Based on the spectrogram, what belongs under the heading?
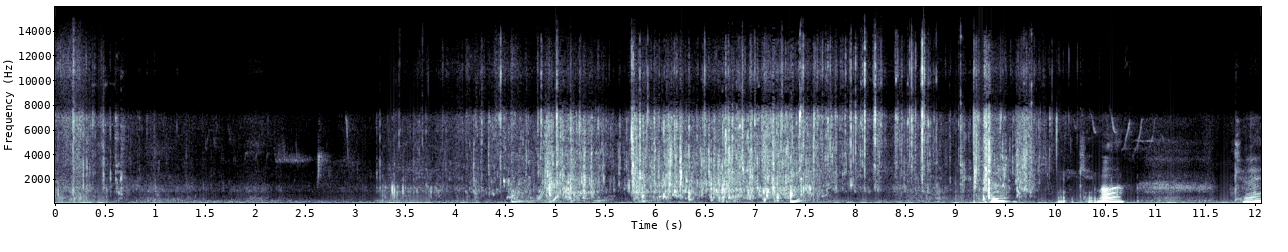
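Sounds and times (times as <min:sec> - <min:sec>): fish splashing in water: 0:03.4 - 0:10.0.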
